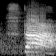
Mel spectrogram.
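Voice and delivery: screaming at top of lungs, high and loud.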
